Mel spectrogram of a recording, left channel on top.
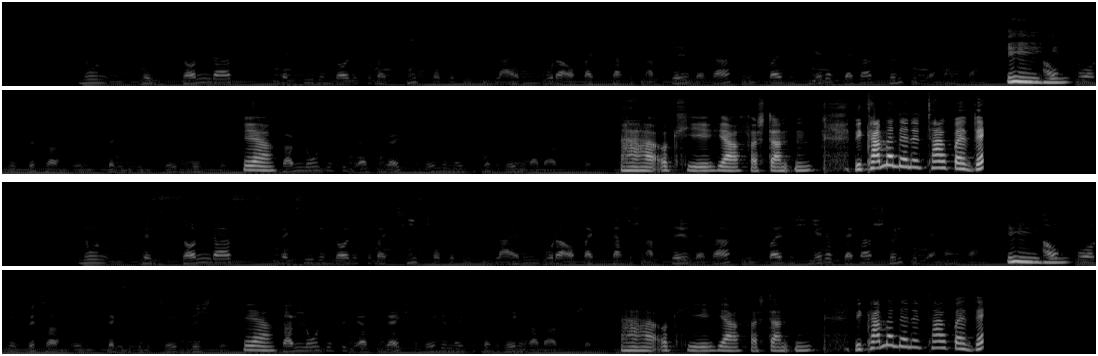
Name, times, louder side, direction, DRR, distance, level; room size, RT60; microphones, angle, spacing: sound 1, 0.8-18.0, left 1 dB, 20° left, 1.3 m, -63 dB
voice 1, 0.8-1.1 1.4-7.3 7.6-9.9 10.4-13.2 13.7-16.8, right 3 dB, 70° right, 3.7 m, -55 dB
voice 2, 10.1-10.6 13.4-13.7 17.1-20.8, left 6 dB, 65° left, 0.4 m, -30 dB
open air
head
